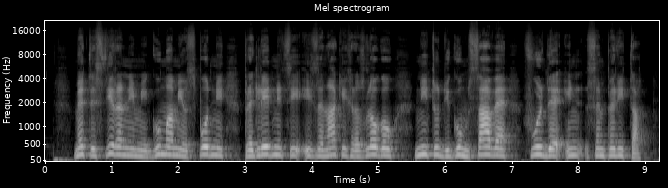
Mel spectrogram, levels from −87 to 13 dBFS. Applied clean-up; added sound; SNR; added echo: none; none; none; none.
